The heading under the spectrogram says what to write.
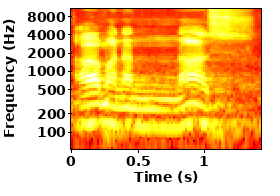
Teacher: Jadi tidak dibaca alif dan lamnya, yang dibaca langsung kepada nunnya dengan tasdid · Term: idgham syamsiyah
